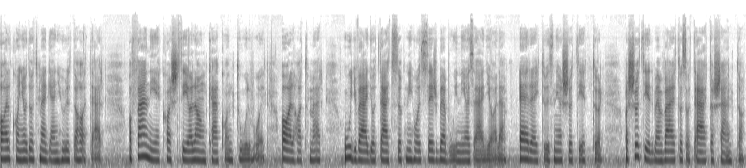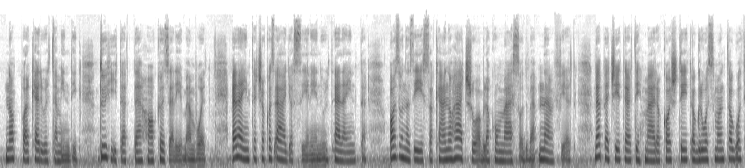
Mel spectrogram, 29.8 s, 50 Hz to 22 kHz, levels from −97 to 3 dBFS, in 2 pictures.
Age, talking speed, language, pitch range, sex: 20-39, 125 wpm, Hungarian, 180-205 Hz, female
